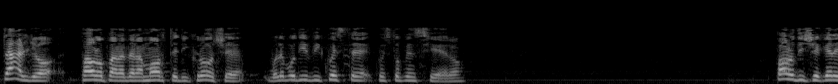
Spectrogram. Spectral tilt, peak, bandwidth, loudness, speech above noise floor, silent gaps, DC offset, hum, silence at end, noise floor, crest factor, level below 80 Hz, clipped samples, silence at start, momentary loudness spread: -8.5 dB/octave; -10 dBFS; 5.8 kHz; -32 LUFS; 34 dB; none; under 0.1%; 50 Hz at -60 dBFS; 0 s; -64 dBFS; 22 dB; -76 dBFS; under 0.1%; 0.05 s; 12 LU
